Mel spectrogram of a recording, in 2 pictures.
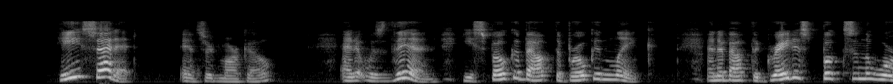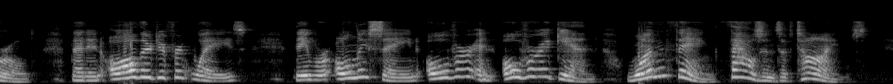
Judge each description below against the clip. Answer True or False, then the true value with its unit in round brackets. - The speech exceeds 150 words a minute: False (140 wpm)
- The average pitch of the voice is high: True (215 Hz)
